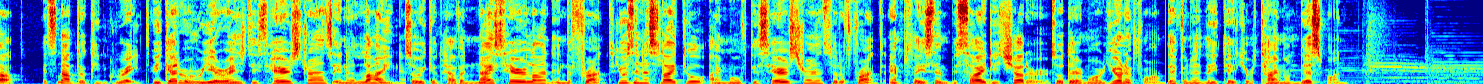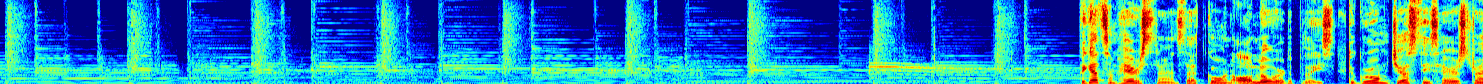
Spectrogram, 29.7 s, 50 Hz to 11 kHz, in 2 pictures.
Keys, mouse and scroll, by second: 0.3 z, 0.4 scroll up 4, 0.7-1.7 shift+middle drag, 1.7 F10, 1.9-2.9 middle drag, 2.9-4.3 drag, 4.3 f, 4.7-5.0 middle drag, 5.0-6.9 drag, 6.9-7.6 middle drag, 7.6-8.6 drag, 8.6 ctrl+z, 8.7-9.0 middle drag, 9.0-10.9 drag, 10.9-11.3 middle drag, 11.3 f, 11.6 middle drag, 11.9-13.2 drag, 13.2-14.1 middle drag, 14.1 f, 14.6-15.5 drag, 15.5-16.1 middle drag, 16.1-17.7 drag, 17.7-18.7 middle drag, 18.7 click, 19.3-19.9 middle drag, 19.9-20.2 drag, 20.2-20.8 middle drag, 20.8 drag, 21.0 middle click, 21.6-23.3 drag, 23.3-24.1 middle drag, 24.1-24.5 drag, 24.5-24.8 middle drag, 24.8 ctrl+z, 25.1-25.4 drag, 25.4 middle click, 26.1 ctrl+Tab, 28.0 ctrl+s, 29.3 F10.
